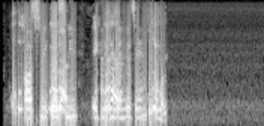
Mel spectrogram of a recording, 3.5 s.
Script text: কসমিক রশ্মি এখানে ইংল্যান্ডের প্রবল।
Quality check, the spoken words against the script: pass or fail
fail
